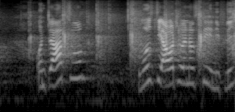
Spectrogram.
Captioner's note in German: Beifall bei der LINKEN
